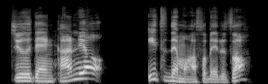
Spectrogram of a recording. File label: Notification Voice; Luke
